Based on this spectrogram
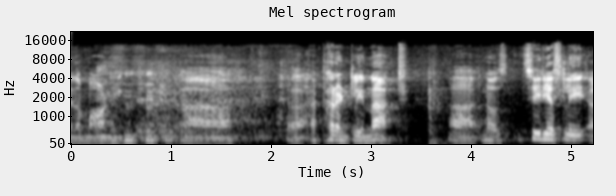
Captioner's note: audience laughs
